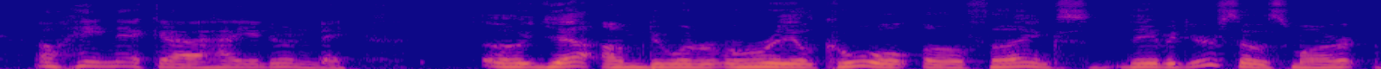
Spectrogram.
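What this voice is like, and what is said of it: Imitates another person's voice. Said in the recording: “my impression of you”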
